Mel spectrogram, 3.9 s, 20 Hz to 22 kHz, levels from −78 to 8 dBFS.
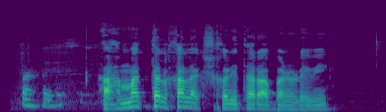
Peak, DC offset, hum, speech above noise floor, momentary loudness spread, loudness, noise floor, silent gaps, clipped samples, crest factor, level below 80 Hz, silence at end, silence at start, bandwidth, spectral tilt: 0 dBFS; under 0.1%; none; 39 dB; 19 LU; -23 LUFS; -62 dBFS; none; under 0.1%; 24 dB; -58 dBFS; 0.6 s; 0.2 s; 10.5 kHz; -5.5 dB/octave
